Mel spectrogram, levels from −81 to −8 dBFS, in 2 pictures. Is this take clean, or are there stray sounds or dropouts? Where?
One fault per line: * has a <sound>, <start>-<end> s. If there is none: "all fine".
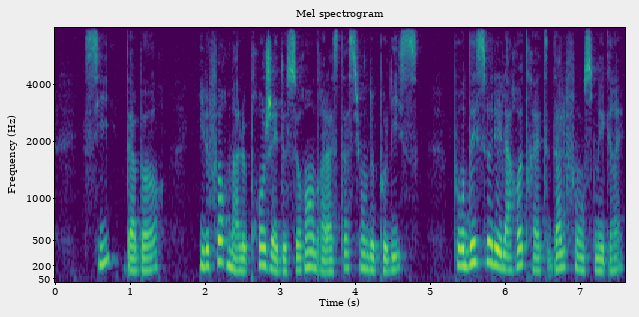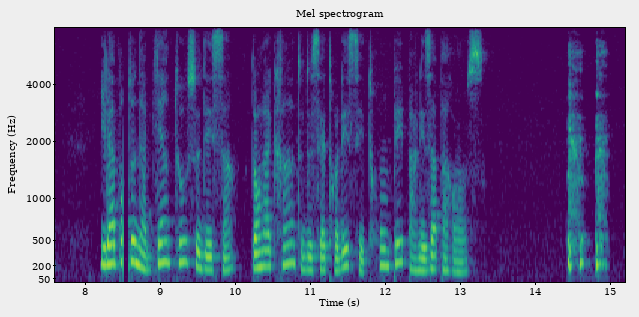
* has a dropout, 8.5-8.6 s
* has a cough, 14.4-15.0 s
